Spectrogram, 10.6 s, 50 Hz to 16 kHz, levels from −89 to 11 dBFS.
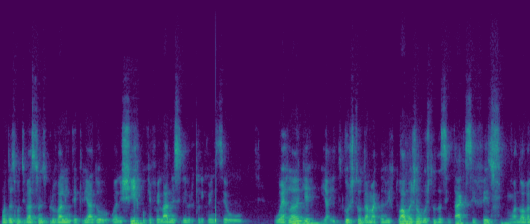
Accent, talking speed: Brazilian, 190 wpm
